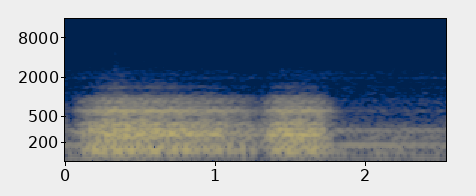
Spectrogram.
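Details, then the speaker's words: Normal vesicular breath sound (vesicular murmur), heard over most of the chest and best at the axillary region; produced by alveolar distension as air enters, a soft, low-pitched sound. "provocado por la distensión de los alvéolos con la entrada del aire Es un sonido suave y de tonalidad baja"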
